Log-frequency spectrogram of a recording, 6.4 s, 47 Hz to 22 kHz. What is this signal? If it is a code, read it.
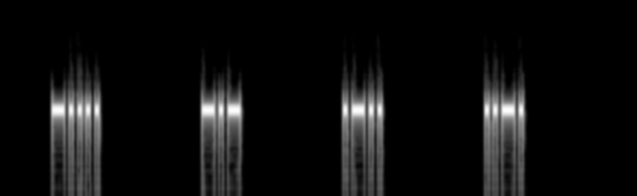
Morse code, heard as a keyed tone, about 28 wpm, spaced as for 8 wpm, 700 Hz. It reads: 6KLF
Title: USA Call Signs - 8x Character Spacing - 28wpm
